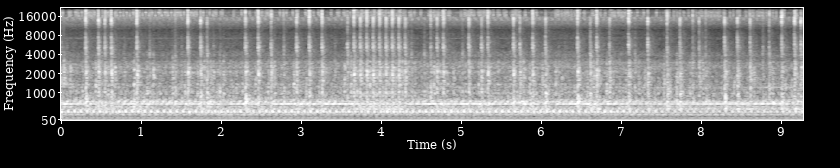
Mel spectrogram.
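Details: 2002 Subaru WRX engine ticking: sharp light ticks, roughly two or three a second, ride clearly over the running engine; cause unknown.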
